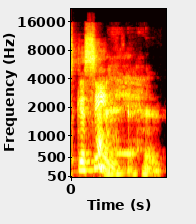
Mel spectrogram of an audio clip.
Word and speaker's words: Gasim: let's go i'm so scared of pronouncing your name wrong it's casino don't worry about it before and now before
